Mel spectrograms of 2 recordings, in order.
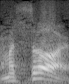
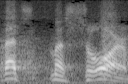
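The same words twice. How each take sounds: First: Said in the usual way. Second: "Monsieur" spelled out very slowly; slow correction. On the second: Shown as a demonstration. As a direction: correct him, dragging out "Monsieur". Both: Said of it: "Oh, Costello, that's Monsieur".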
